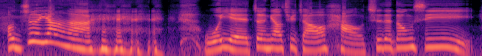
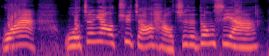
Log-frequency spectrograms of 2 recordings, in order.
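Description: First: Lightly voiced sly dinosaur with a chuckle; agree, secretly thinking of a meal; scheming Tyrannosaurus. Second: Put-on high, cheerful child-dinosaur voice; playful, lifted storybook child voice; giggly little dinosaur. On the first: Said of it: "霸王龙咕噜一声吞下了一口口水". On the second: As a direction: answer brightly as an eager little one. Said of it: "小良笑嘻嘻地说". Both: A narrator's reading.

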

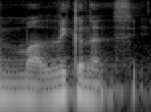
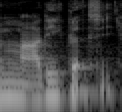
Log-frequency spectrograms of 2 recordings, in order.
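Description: First: Malignancy stressed on the second syllable, ma-LIG-nancy; correct pronunciation. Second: Malignancy with the stress on the first syllable, MA-lignancy; common mispronunciation. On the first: Doctor correcting viewers' pronunciation, stressing LIG. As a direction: say malignancy properly, hitting LIG. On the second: Doctor showing viewers the common wrong reading, stress on MA. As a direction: say malignancy the wrong way most people do, leaning on MA. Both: Shown as a demonstration. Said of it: "它的重音是放在这个L开始".

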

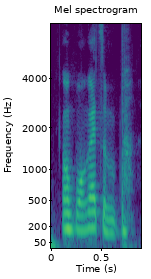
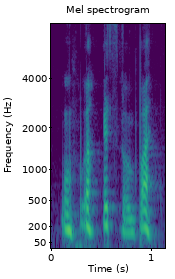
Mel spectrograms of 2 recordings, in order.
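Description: First: Said in the usual way. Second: Laughing through the words; embarrassed storyteller laughing at her own mess; laughing helplessly. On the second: Real, not acted. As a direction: giggle while admitting defeat.

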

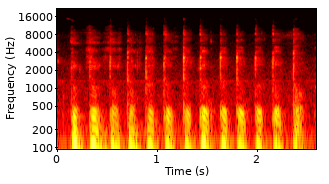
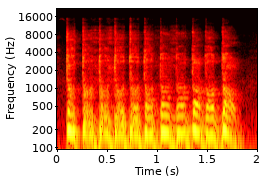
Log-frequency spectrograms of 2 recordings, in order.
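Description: First: Fast, light clomping of feet up stairs; quick footstep sounds. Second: Steady heavy 咚 beats falling at the end; stomping footstep sounds. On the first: Mom rushing up the stairs, fast footsteps. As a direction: rattle off the 咚咚咚 quickly like hurrying steps. Mother hurrying upstairs footsteps. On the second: Angry dad charging up the stairs, stomping footsteps. Father rushing upstairs. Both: A narrator's reading.

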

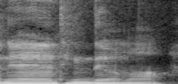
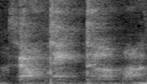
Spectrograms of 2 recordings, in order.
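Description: First: Said in the usual way. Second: Hushed, voiceless whisper. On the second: Retold or imitated. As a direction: whisper it secretly after lights-out. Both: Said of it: "就那种气音说".

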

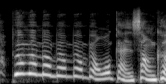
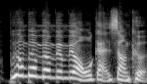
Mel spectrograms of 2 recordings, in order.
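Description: First: 夸张模仿同学急着推辞; exaggerated brush-off. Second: High, loud rushed refusals; 同学急着推辞; hurried brush-off. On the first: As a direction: ham up his panicked escape. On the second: Retold or imitated. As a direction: wave her off while walking away. Guy brushing her off, hurrying away.

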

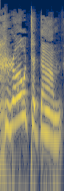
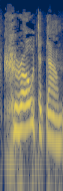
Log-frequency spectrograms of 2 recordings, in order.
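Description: First: Drawn-out Rotterdam with an untrilled English r; mispronounced Rotterdam. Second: Rotterdam with the r trilled the Dutch way; rolled r Rotterdam. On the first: Learner in Dutch class says Rotterdam with an English r, slowly. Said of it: "我就没有办法发好这个音". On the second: Learner shows the bus driver the Dutch rolled r in Rotterdam. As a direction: tap the tongue on the r in Rotterdam. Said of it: "要打舌的". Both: Shown as a demonstration.

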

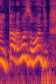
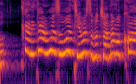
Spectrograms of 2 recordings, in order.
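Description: First: High, pressing question with stress on 问; anxious demand. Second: High, loud terrified shriek, stress on 问; panicked yell. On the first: Friends asking the fourth player again, high and rattled. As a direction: demand an answer, still rattled. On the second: Terrified friends yelling as the plate spins faster, loud and shrill. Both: Retold or imitated.

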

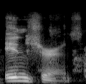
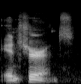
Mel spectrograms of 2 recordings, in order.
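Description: First: Insurance slowed, stress punched on IN; mock him saying insurance as IN-SUR-ANCE, syllables split; imitated IN-surance. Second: Said in the usual way. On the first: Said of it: "you say". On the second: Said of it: "I say insurance".

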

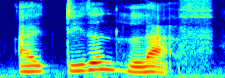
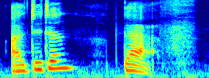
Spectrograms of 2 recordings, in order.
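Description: First: Slow, careful, every word spelled out; slow teaching read. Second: Said in the usual way. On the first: Shown as a demonstration. Teacher slowing it down for learners, slow. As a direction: say it slowly so learners can follow. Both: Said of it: "我没有笑".

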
